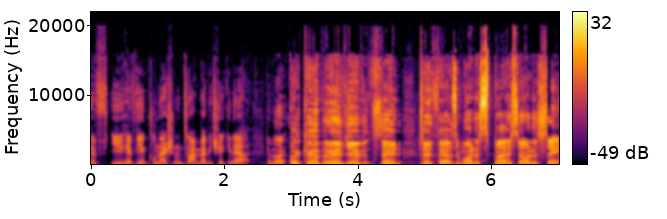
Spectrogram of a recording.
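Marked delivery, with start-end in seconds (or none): 3.0-7.0 very high, shrill, very loud, booming put-on voice. Advising how not to recommend films, act out the wrong way: voice of someone you'd disagree with. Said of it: "That voice you did".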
